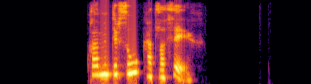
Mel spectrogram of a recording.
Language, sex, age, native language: Icelandic, female, 30-39, Icelandic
